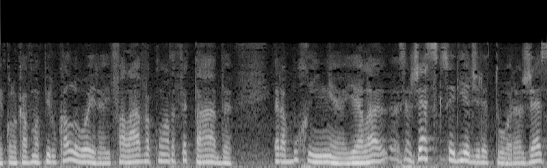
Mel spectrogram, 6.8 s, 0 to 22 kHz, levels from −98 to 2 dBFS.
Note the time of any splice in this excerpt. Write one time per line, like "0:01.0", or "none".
0:02.1
0:03.4
0:05.5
